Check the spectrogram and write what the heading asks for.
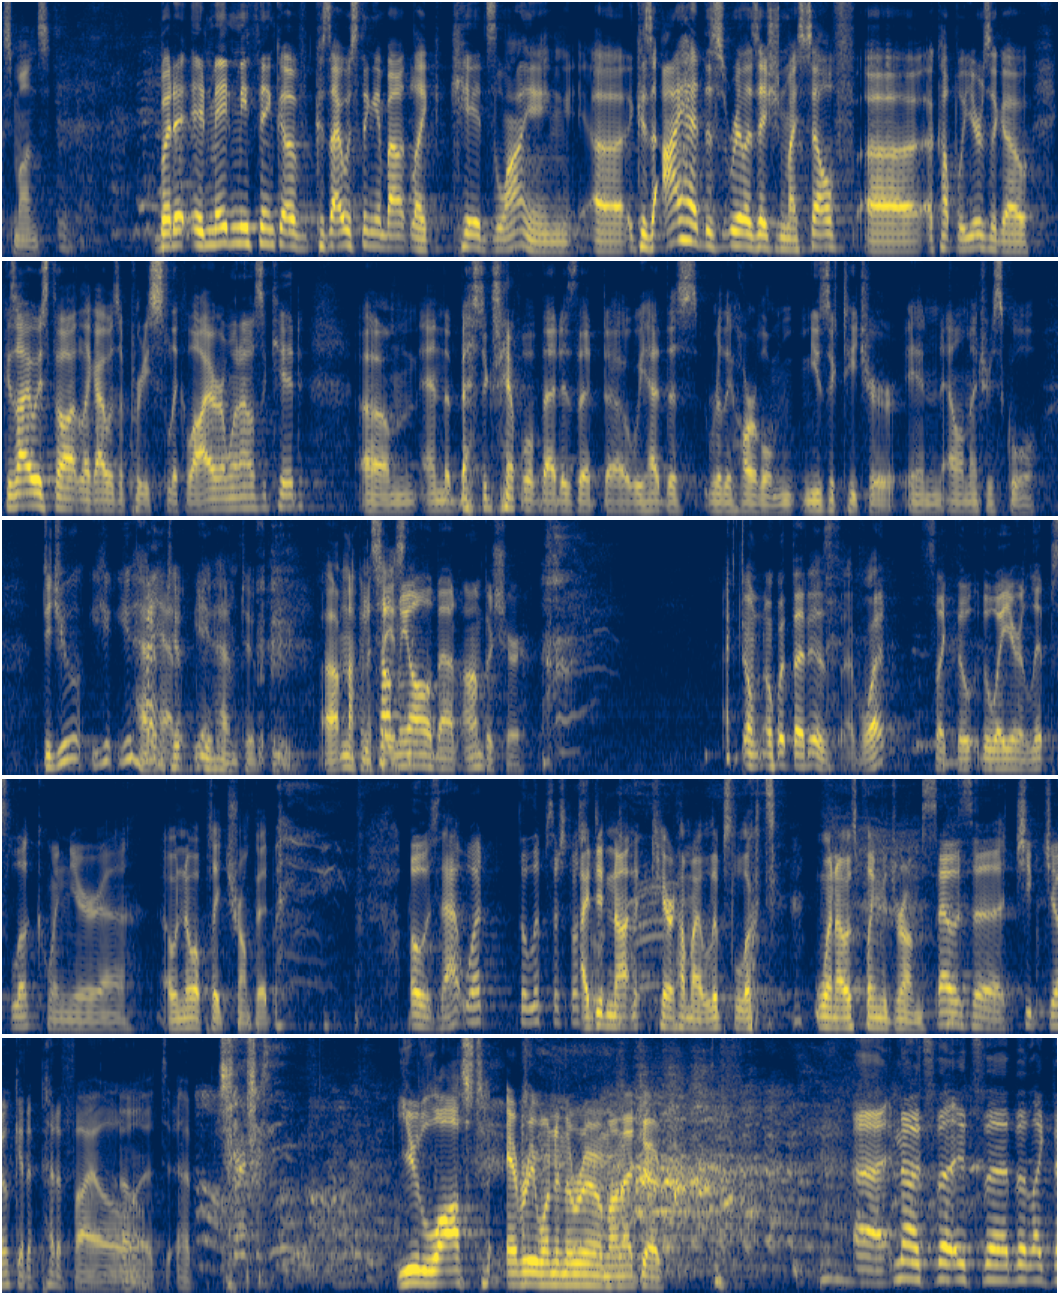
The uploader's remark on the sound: "piffle!" is recorded live at the Comedy Café Berlin in Berlin, Germany.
